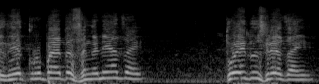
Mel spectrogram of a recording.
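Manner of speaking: loud, high-pitched sermon delivery; preaching at full force. Acted. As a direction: proclaim it to the whole crowd.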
